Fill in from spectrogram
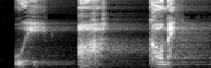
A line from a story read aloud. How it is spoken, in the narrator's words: it whispered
